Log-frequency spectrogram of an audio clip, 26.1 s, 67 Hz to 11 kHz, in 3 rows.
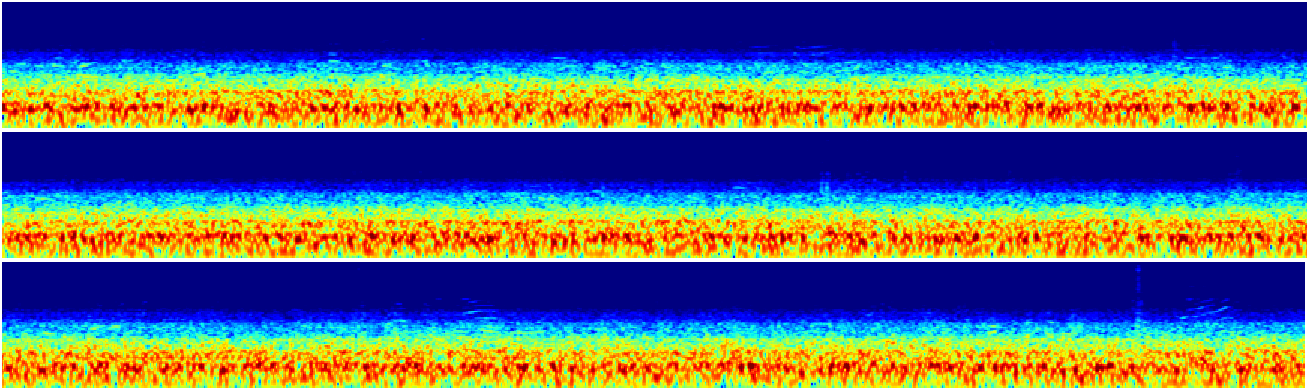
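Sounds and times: airplane cabin engine rumble: 0:00.0 - 0:26.0.

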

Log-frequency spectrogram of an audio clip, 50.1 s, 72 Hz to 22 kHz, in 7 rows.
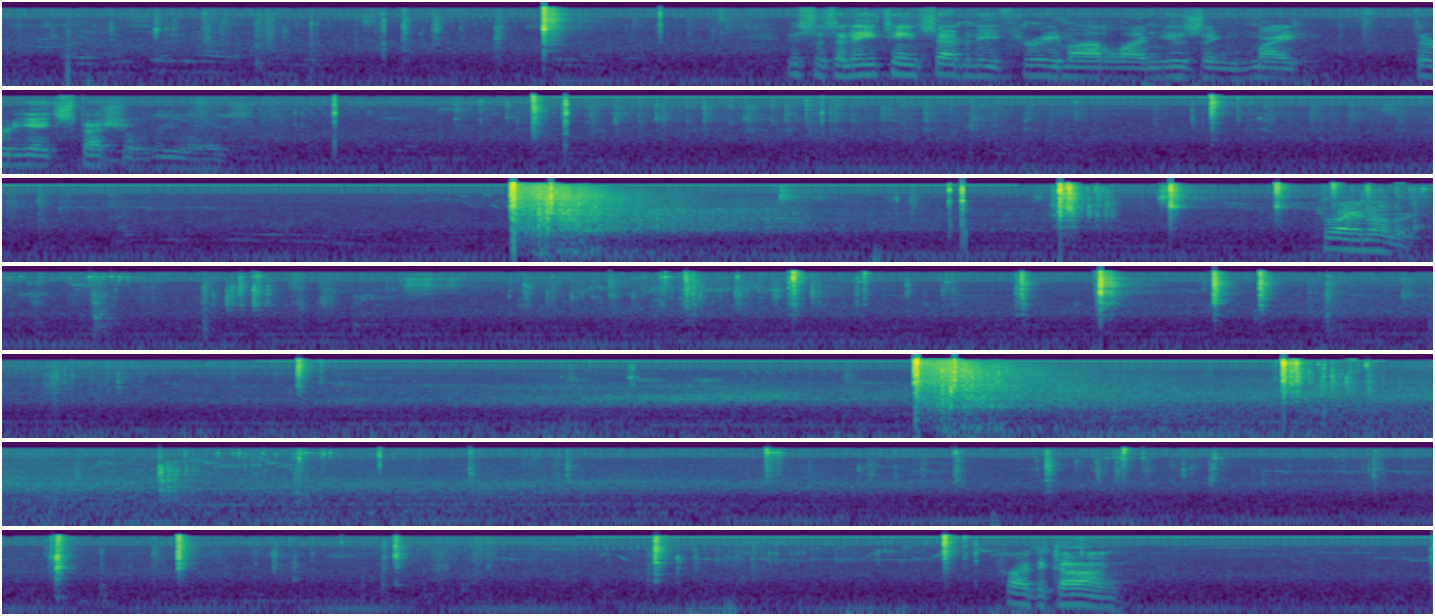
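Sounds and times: rifle shot with echo: 0:15.8 - 0:19.2, 0:32.8 - 0:35.5.

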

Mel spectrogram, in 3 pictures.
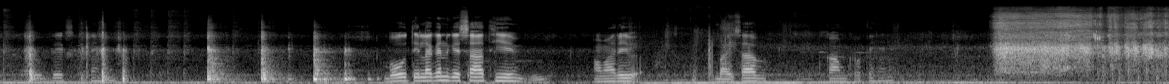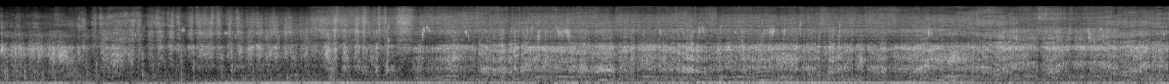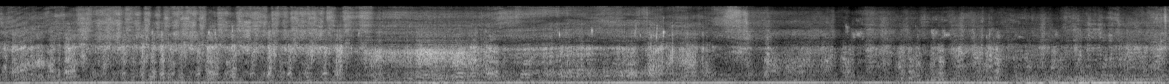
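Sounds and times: compressed air hissing: 0:09.9 - 0:35.0.

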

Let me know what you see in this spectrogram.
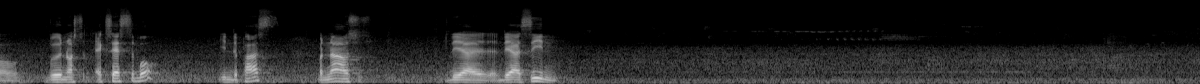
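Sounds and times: faint bird chirps: 0:05.8 - 0:12.0.

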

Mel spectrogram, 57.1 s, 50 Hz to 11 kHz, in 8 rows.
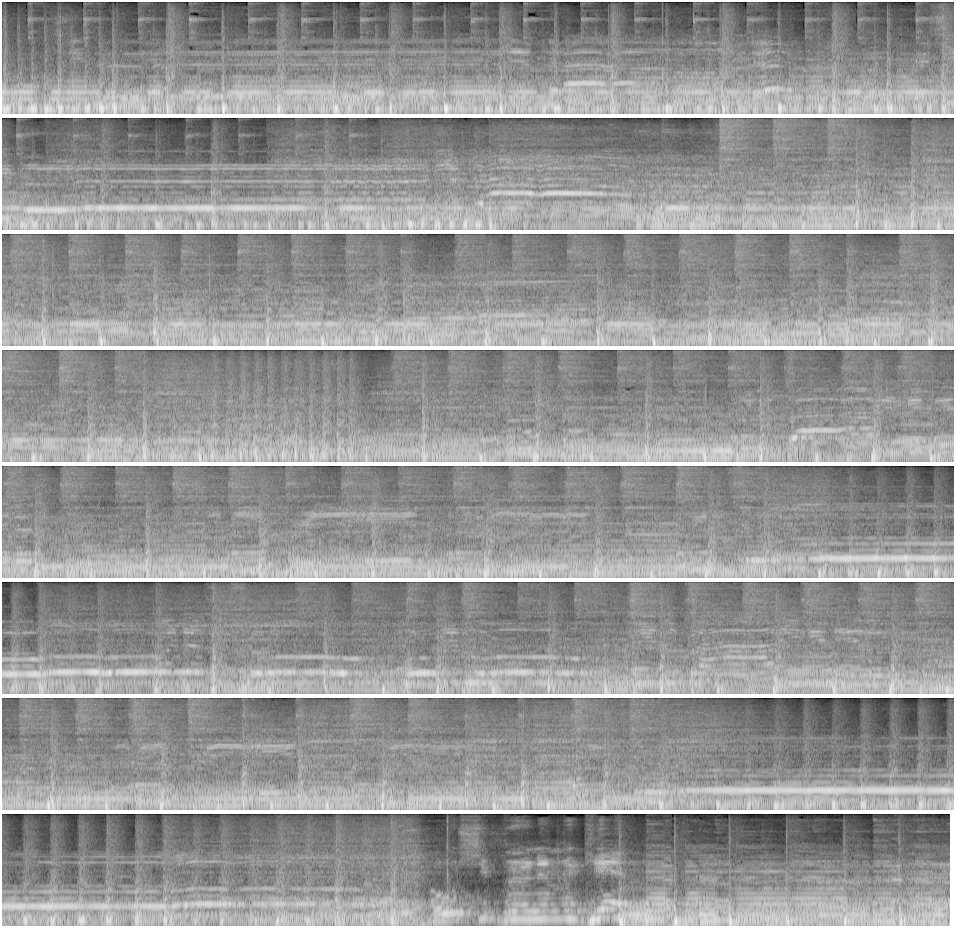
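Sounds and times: acoustic guitar strumming: 0:00.0 - 0:33.9
drum kit rock beat: 0:00.0 - 0:57.0.

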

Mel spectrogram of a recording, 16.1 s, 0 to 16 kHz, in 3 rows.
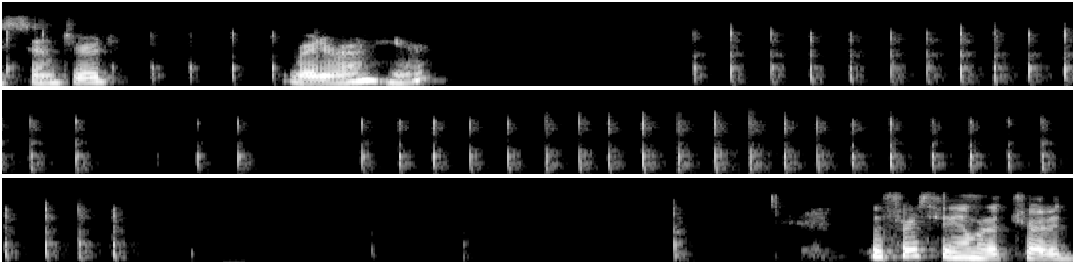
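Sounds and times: stylus tapping on tablet: 0:00.1 - 0:01.6, 0:03.4 - 0:11.5.

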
